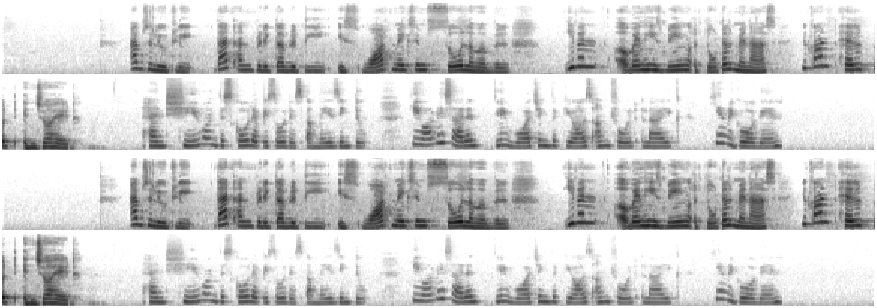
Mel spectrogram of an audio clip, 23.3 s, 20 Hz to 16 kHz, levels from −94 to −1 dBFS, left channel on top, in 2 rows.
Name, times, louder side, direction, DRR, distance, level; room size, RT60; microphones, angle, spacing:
voice 1, 1.7-2.6 2.9-7.1 7.5-10.3 10.7-12.6, right 4 dB, 60° right, 1.0 m, -22 dB
voice 2, 13.5-20.7 21.1-22.0, left 3 dB, 70° left, 2.5 m, -35 dB
head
